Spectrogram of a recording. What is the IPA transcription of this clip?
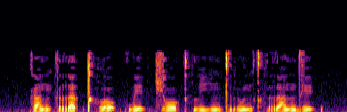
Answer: k a˦˥ n k r a˥˩ t̚ kʰ l ɔ˦˥ ʔ k w e˦˥ ʔ t͡ɕ ɔː˧ kʰ l iː˦˥ n t r u˦˥ n kʰ r a˥˩ n d e˥˩ ʔ

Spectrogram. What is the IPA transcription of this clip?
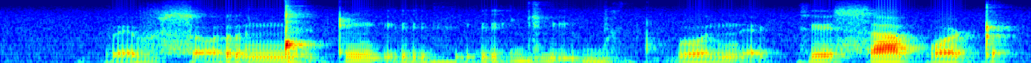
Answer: p ɛ̰˩ v s ɔ̰˧ r ŋ͡ǃ ḛ˩˥ ʈ ŋ ḭ˥˩ r ɦ ḭ˩ r ɡʱ ḭ˥˩ bʲ ḛ˩˥ ʈ ɓ o˩ n ɛ̰˥˩ k ɪ˥˩ s a˥ p ɔ˩˥ ʈ

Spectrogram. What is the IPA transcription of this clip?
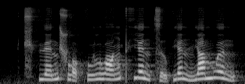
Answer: t͡ɕʰ ɥ ɛ˧˥ n ʂ w ɔ̰˨˩ k u˧˥ l w ɑ˧˥ ŋ pʰ j ɛ˥˩ n t͡s ɹ̩˨˩ p j ɛ˥˩ n n̪ j ä˥ m w ə˥˩ n

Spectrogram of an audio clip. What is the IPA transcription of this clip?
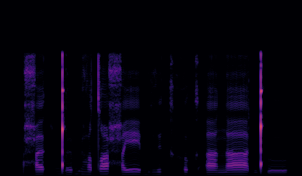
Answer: ħ ɐː˨˥ k ɡ͡ǃ ɵ˨˥ bʱ ɵ˧ tˤ e˧˥˧ ħ eː˧˥˧ bʱ ɨ˧˥˧ k h o˨˥ k ʔ a˧ n aː˧˥˧ ǃʼ u˧

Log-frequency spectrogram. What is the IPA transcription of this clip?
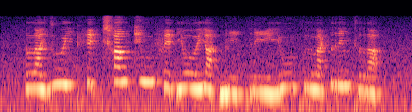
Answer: l a˩˦ j d uː˧ j pʰ e˦˥ k̚ t͡ɕʰ a˥˩ w t͡ɕ uː˦˥ f e˨˩ ʔ j oː˩˦ j a˨˩ k̚ b iː˨˩ p̚ r iː˨˩ j uː˦˥ k r u˩˦ a̯ k r i˧ n k r a˨˩ t̚

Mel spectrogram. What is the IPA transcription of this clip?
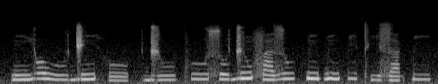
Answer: ɾ ĩ˨ j ɔ˦ w u˨ d͡ʒ ĩ˦ h o˨ | d͡ʒ uː˨ pʰ uː˦ s o˦ d͡ʒ ũ˦ f a˨ z uː˦ k͡p ĩ˦ ɓ ĩ˦ k͡p i˦ tʰ i˨ z a˨ k͡p i˦

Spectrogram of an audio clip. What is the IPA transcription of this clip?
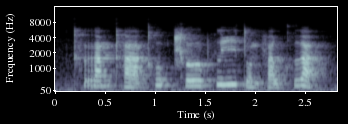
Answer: kʰ r a˦˥ m kʰ aː˩˦ kʰ u˥˩ ʔ t͡ɕʰ ɤː˥˩ pʰ l iː˥˩ t o˨˩ n f a˨˩ w kʰ ɯ˥˩ a̯

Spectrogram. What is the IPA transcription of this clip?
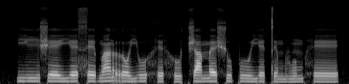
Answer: j iː˨ ʃ eː˨ j e˨ s e˨ b ã˦ r o˨ j u˦ h ɪ˨ h u˨ t͡ʃ a˦ m ɛ˦ ʃ u˨ p uː˨ j e˨ t ɪ˨ m v ũ˦ m h eː˦

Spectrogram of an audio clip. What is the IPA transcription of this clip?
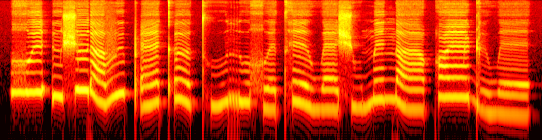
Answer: ʁʷ ɛ˦ ʔ ʏ˧ ʃ œ˦ ɾ a˨ v ʏ˦ pʼ æ˨˦ kʼ œ˦˨ t̪ʰ u˨˦ r u˧ χʷ ɛ˨ t̪ʰ ɛ˦˨ w æ˨ ʃ u˨ m ɛ˦ ŋ ɾ a˨ qʷ æ˦ ɖ ʏ˨ w ɛ˨

